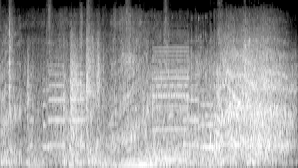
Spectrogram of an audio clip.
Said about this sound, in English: His proudest moment was sliding the Jag into the gap right in front of the gates. A couple of rehearsals, and then straight on his mark in one take.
